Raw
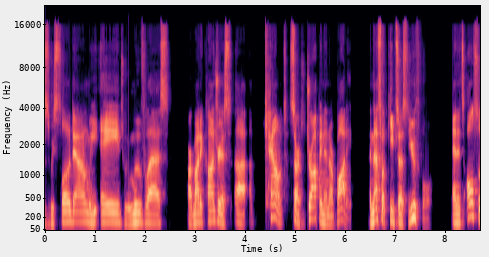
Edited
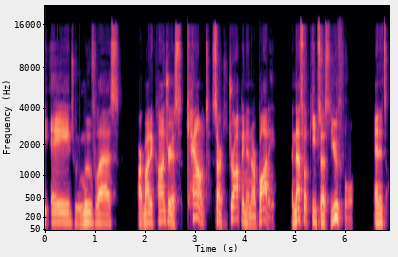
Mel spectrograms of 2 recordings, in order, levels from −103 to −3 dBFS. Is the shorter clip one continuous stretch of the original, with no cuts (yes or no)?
no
